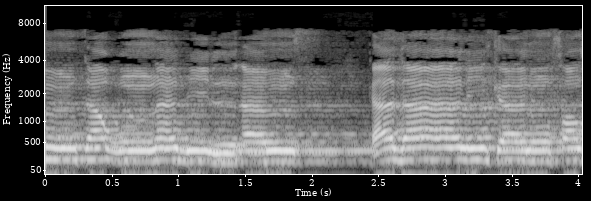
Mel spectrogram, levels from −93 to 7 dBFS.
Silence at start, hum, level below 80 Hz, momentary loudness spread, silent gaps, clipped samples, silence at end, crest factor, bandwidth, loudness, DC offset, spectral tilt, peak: 0 s; none; -48 dBFS; 5 LU; none; under 0.1%; 0 s; 8 dB; 7.4 kHz; -9 LUFS; 0.7%; -6 dB/octave; 0 dBFS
